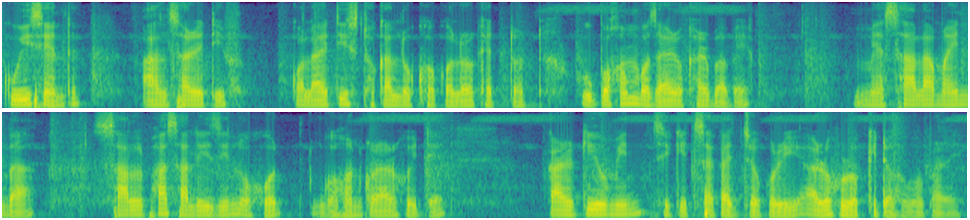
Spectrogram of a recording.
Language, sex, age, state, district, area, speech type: Assamese, male, 18-30, Assam, Majuli, urban, read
